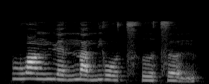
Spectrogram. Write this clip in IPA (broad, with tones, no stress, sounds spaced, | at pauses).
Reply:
l w ɑ˦ ŋ n̪ ɥ ɛ˨˦ n n̪ a˨˦ n j o˨˦ ʊ̯ t͡sʰ ɹ̩˨˦ t͡s ə̰˨˩ n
